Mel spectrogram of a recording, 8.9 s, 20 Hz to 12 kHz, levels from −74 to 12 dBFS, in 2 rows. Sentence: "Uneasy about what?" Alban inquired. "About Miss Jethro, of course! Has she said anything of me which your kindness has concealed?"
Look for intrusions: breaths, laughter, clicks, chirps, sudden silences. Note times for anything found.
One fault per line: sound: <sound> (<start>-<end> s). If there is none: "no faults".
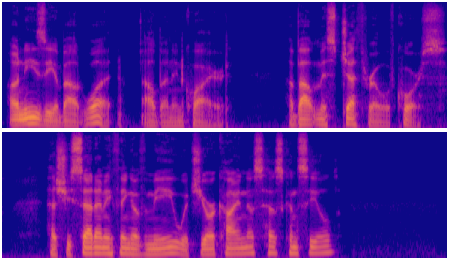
no faults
